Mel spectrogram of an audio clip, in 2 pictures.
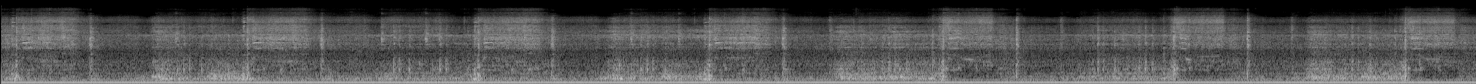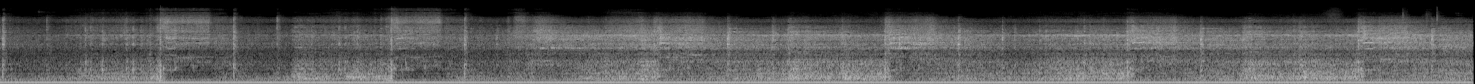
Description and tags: industrial machine hydraulic
ambience, ambient, atmosphere, creepy, dark, deep, deep-space, drone, effect, factory, field-recording, freaky, fx, horror, hydraulics, indoor, industrial, machine, mechanical, metal, noise, recording, robot, scary, sci-fi, soundscape, spooky, steam, terrifying, thrill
